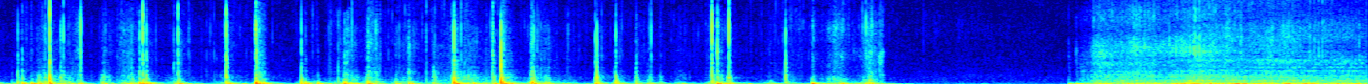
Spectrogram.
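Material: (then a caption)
Polyethylene foam. Fingertips scratch the top edge of a large, hollow white polyethylene foam box and tap it lightly. A rapid run of soft, dull, low-heavy taps and scratchy brushes fades into near silence for under a second. A steady, continuous scratching rustle then follows.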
